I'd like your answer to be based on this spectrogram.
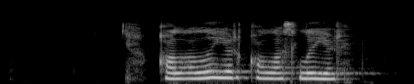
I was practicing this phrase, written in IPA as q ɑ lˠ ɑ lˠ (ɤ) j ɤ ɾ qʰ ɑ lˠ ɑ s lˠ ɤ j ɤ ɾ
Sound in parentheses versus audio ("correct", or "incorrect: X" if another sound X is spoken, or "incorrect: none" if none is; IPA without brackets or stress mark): correct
